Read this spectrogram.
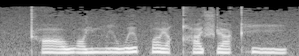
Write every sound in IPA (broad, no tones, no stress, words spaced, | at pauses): kʰɑ wɔjmiwɪ pʌjqʰɜsʲɽɑkʰi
